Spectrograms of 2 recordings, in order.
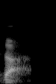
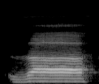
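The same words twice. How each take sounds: First: The vowel is said short and plain. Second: The vowel is held long and drawn out. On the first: "instead of the" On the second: "the colon does lengthened vowel sound"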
